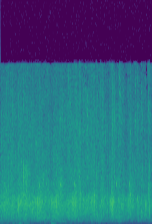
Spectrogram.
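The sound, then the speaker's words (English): An audience claps their hands in steady, dense applause, a continuous crackling wash of many overlapping claps holding an even level throughout. “Would you clap your hands and would you shout unto God?”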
